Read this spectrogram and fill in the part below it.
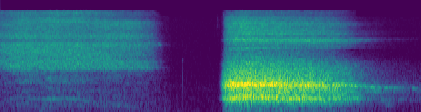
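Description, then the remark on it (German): Two deliberate breaths in a breathing exercise, hands on the back pushed outward by the breath: a long airy inhale, a brief pause, then a stronger, fuller exhale blown out through the mouth that gradually tapers off. No talking. “Und versuchst mal die Hände nach außen zu drücken durchs Atmen.”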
